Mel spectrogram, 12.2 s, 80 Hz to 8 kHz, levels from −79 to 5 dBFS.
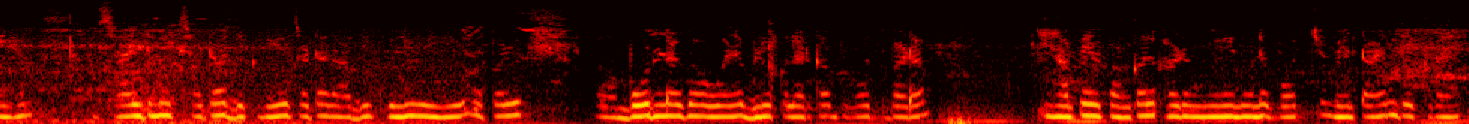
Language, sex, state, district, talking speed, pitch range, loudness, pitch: Hindi, female, Uttar Pradesh, Budaun, 170 wpm, 250-270 Hz, -28 LUFS, 255 Hz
